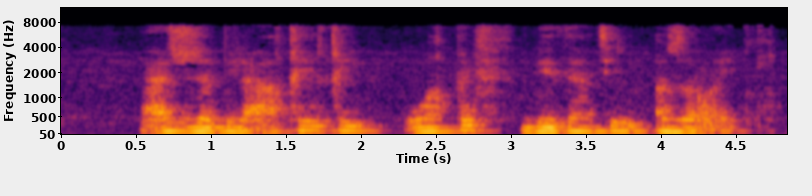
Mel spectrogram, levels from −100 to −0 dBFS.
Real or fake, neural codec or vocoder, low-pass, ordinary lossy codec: real; none; 7.2 kHz; MP3, 96 kbps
